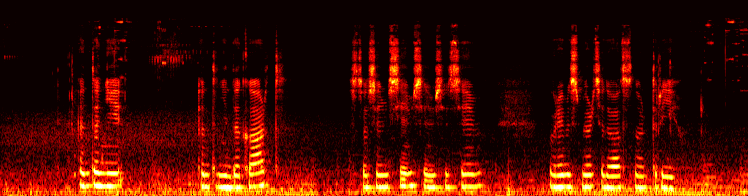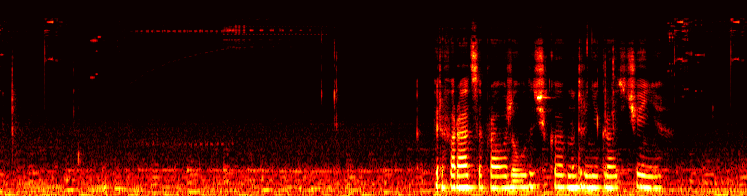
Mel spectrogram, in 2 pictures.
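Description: A young woman talks calmly into a microphone, close by.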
